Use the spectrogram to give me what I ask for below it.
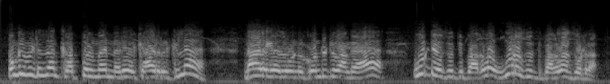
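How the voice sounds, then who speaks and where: A man's voice: extremely high pitch, very fast, no echo. An actor playing a naive, whiny driver who poses as a rich man's son in a film comedy. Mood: flustered. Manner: whiny, flustered. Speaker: comic sidekick in a film scene. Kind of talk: 1990s film comedy dialogue. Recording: tinny, phone-like film audio.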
